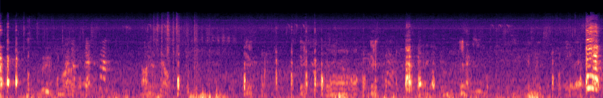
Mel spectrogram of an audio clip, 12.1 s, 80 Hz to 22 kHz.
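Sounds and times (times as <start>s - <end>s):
chickens clucking: 0.0s - 1.8s, 2.8s - 12.0s.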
